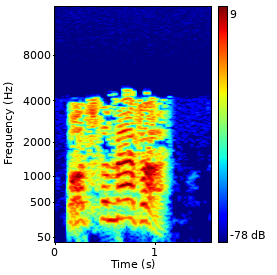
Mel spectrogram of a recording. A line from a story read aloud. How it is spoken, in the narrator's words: shouted my master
